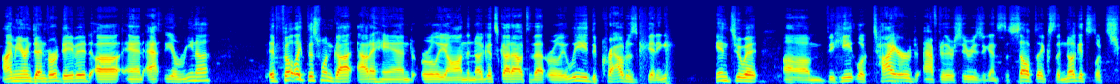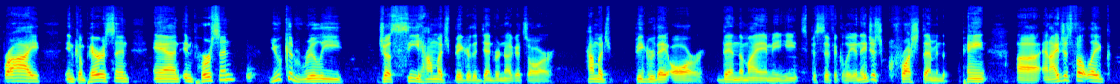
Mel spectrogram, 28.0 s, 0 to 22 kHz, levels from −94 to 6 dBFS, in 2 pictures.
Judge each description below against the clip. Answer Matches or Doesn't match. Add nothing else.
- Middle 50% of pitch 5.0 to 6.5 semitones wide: Matches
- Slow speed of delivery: Doesn't match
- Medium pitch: Doesn't match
